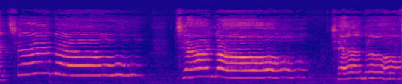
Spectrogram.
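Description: A woman's voice singing the drawn-out greeting "welcome back to my channel" in three long held notes with vibrato, separated by short breaths.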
